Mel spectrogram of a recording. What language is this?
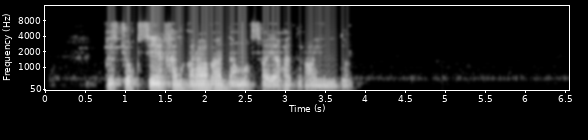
Uyghur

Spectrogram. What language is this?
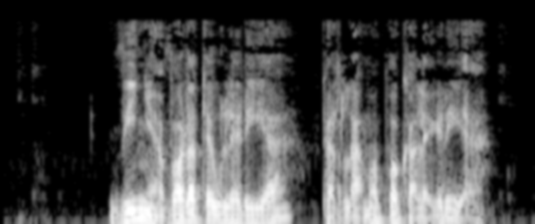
Catalan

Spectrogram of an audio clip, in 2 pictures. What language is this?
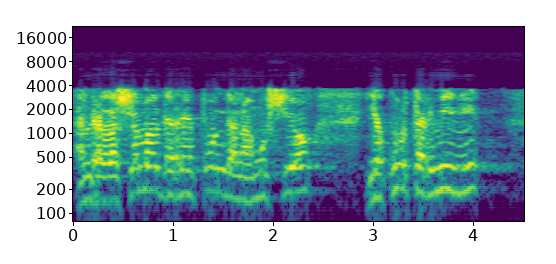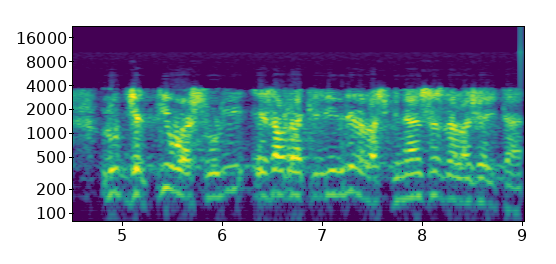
Catalan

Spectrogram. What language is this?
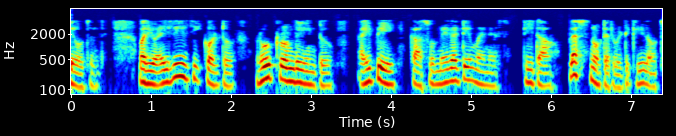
Telugu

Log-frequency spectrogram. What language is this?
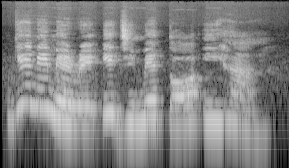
Igbo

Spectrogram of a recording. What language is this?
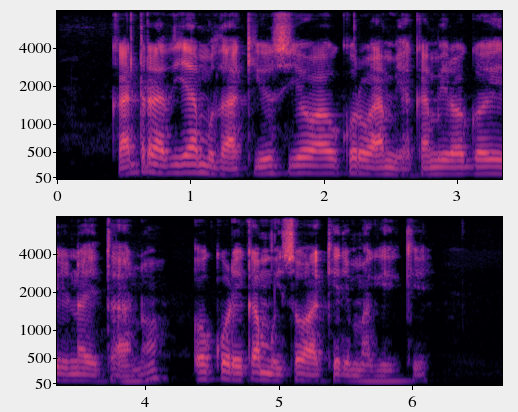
Kikuyu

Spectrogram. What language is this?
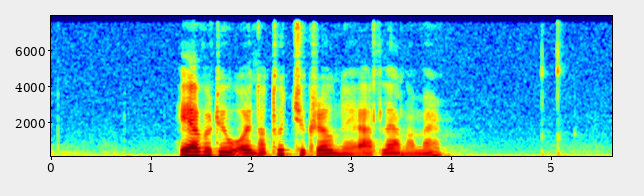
Faroese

